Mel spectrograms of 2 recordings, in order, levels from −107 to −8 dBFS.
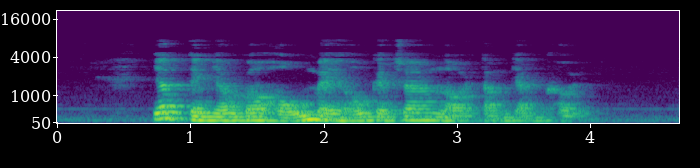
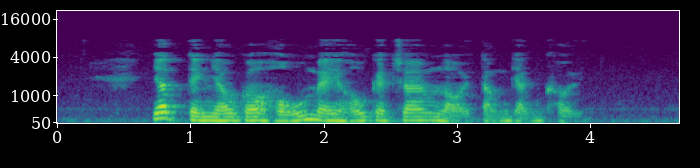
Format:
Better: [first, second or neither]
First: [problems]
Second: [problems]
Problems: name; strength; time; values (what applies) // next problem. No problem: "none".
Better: second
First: room echo; dies away in 0.7 s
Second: none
